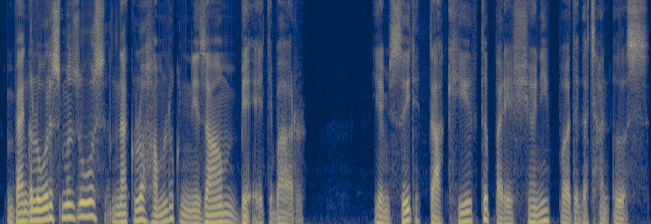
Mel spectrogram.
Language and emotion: Kashmiri, sad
